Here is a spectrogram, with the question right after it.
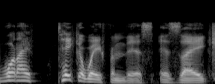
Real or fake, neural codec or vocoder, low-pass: real; none; 7.2 kHz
